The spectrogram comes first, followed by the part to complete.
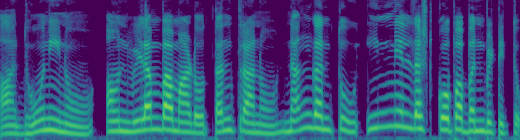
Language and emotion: Kannada, disgusted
